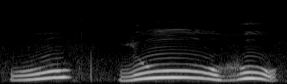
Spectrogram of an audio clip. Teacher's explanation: Ini waw dan berharakat dhammah. Maka kita harus memenyongkannya.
